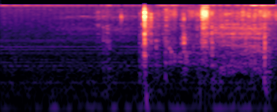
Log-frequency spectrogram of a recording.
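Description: Faint room hum, then, from a little under a second in, paper and a sticker being handled: light rustling with a few sharp clicks.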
